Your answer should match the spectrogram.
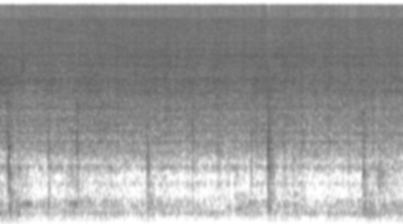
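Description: Vegetables cook in real butter in a stir-fry pan, giving off a steady, even sizzle with occasional soft clicks of stirring, close and unbroken throughout.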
